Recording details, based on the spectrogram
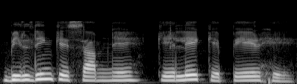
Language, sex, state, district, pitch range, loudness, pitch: Hindi, female, Arunachal Pradesh, Papum Pare, 180-205 Hz, -15 LUFS, 185 Hz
